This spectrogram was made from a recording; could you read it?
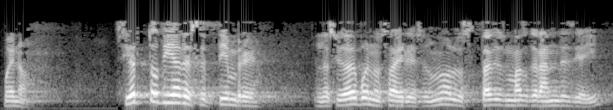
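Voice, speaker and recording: High-voiced Mexican pastor preaching. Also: male voice, normal speed. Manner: emphatic, humorous preaching that keeps addressing the congregation. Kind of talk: sermon. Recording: echoey dull hall sound.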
